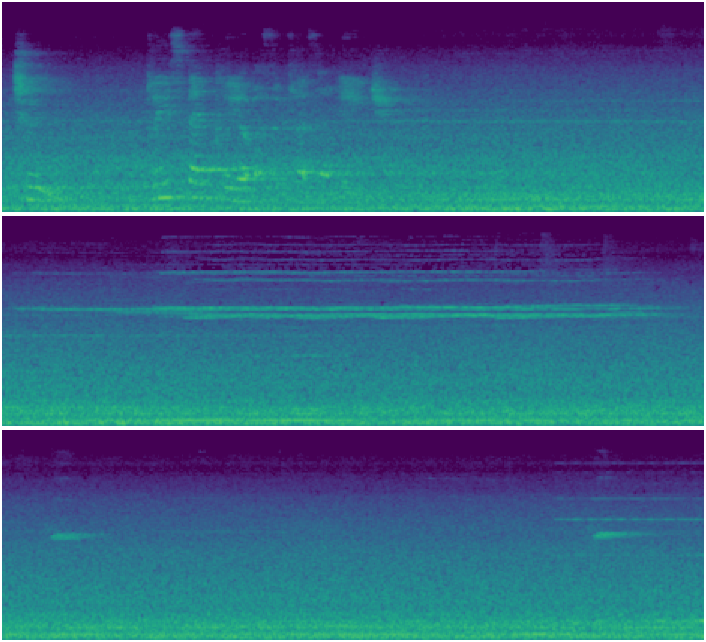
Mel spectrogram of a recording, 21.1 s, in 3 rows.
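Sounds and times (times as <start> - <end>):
electric train running hum: 0.0 - 21.0
wheel and brake squeal: 7.1 - 13.7, 14.5 - 15.1, 19.6 - 21.0.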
